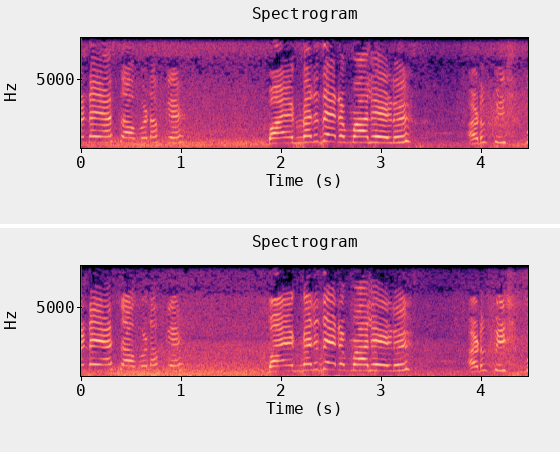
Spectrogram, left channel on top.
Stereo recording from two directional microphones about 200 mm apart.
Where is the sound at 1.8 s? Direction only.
25° left (ahead or behind).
